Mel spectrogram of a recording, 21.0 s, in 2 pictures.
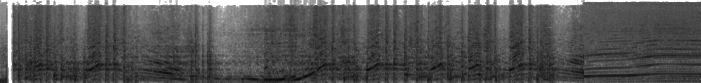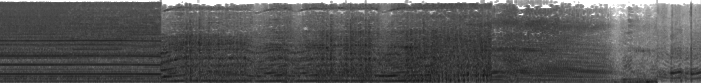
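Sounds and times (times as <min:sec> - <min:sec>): rough car engine: 0:00.0 - 0:21.0
engine revving high: 0:03.5 - 0:21.0.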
